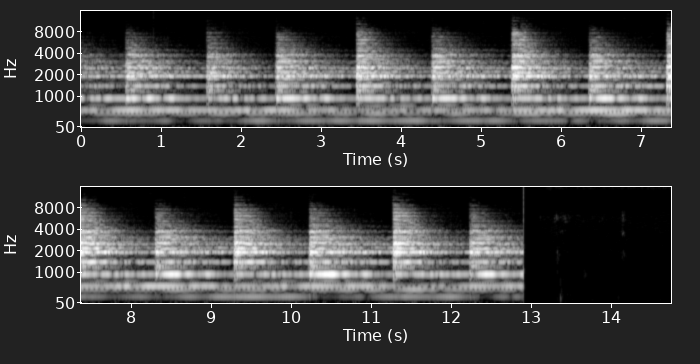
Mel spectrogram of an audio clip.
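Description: A single church bell tolling the same note about once a second, with a steady low hum ringing on under the strikes. It cuts off suddenly about a second before the end.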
